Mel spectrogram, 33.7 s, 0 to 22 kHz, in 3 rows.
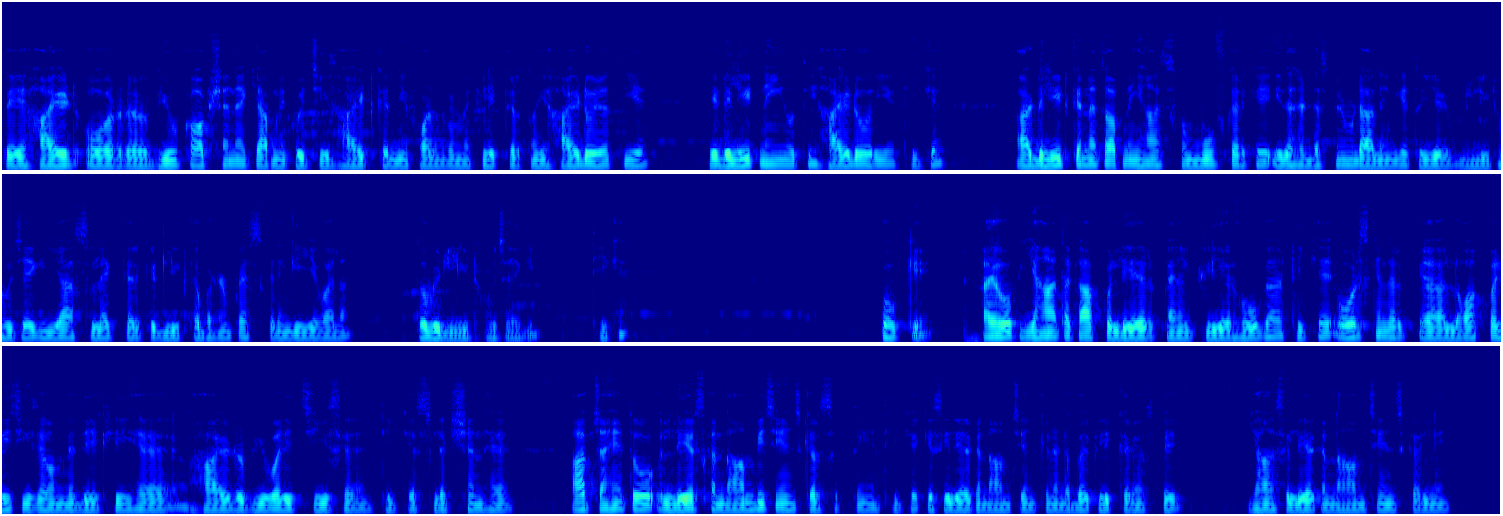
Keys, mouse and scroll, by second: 2.8 click, 6.0 click, 16.8 click, 20.4 click, 26.5 click.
